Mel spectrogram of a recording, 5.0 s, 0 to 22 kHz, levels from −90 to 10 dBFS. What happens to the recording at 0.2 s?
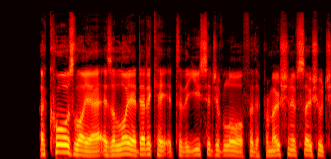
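Nothing goes wrong at 0.2 s; the speech plays through that moment intact, with no dropout, click, distortion or other fault.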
